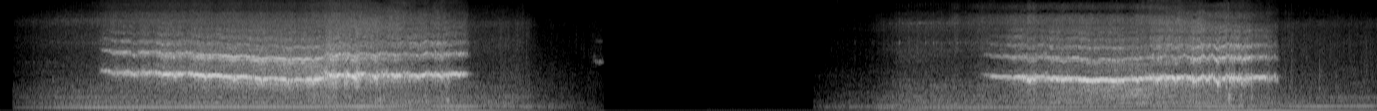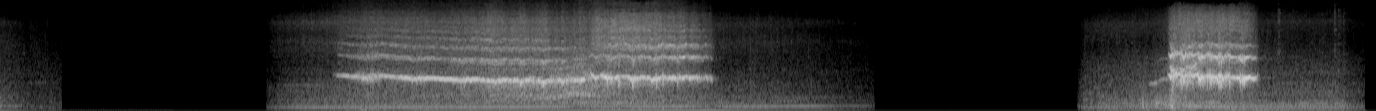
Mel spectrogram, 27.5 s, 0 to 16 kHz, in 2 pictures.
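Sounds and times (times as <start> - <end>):
car tires squealing while pulling away: 0.4 - 5.3, 8.5 - 13.9, 16.5 - 22.2, 24.6 - 27.3.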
